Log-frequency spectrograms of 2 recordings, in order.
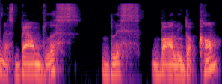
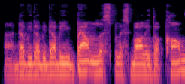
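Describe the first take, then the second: First: "boundless bliss bali dot com" said slowly, each word set apart; slow it down so listeners can write it down; slow, spelled-out repeat. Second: Said in the usual way. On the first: Shown as a demonstration.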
